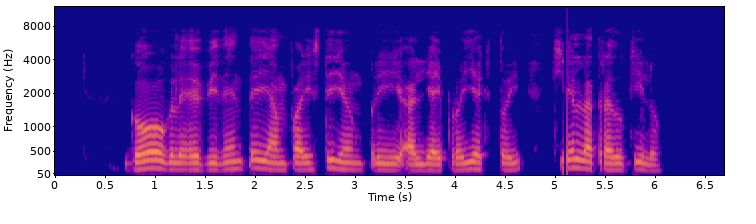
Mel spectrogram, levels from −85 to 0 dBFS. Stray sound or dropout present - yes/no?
yes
